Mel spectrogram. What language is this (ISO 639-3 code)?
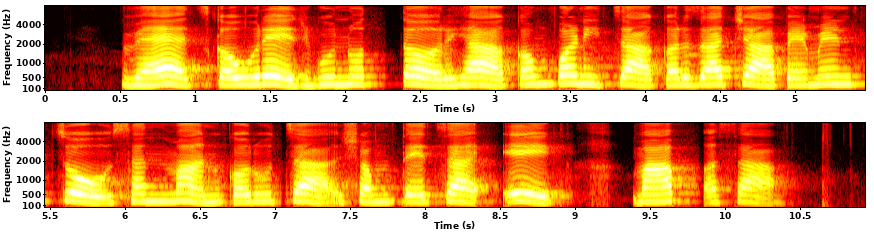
mar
